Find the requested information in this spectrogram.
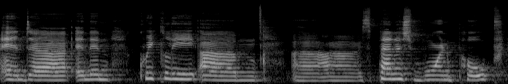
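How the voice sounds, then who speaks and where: Speaking at a very slow pace, a woman with a Brazilian Portuguese accent has a bright, sharp tone, medium pitch and fairly even intonation. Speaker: audiologist. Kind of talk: live stream talk. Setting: live video stream. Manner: hesitant, many fillers; careful enunciation.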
